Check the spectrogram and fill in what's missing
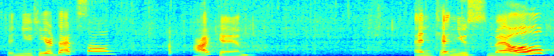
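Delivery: usual speaking voice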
